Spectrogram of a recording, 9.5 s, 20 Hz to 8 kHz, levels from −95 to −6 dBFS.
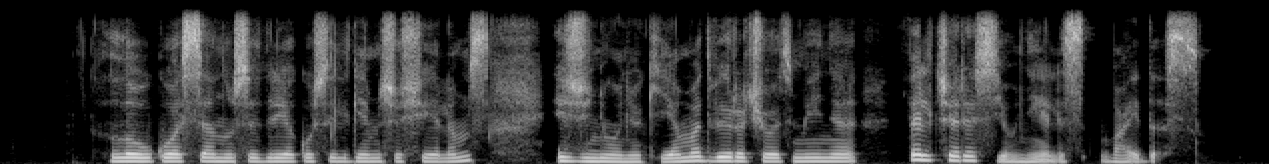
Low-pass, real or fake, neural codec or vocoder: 7.2 kHz; real; none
